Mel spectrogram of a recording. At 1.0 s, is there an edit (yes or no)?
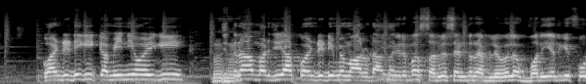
no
